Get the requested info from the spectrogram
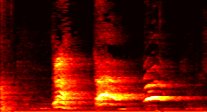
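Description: Baby squealing: three short, high-pitched cries about half a second apart, the last held a little longer.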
